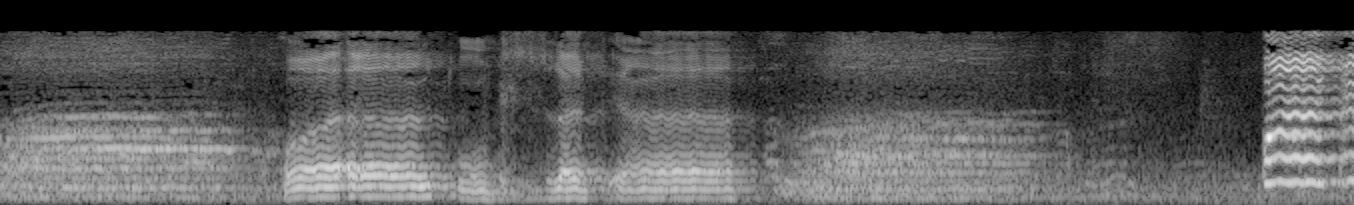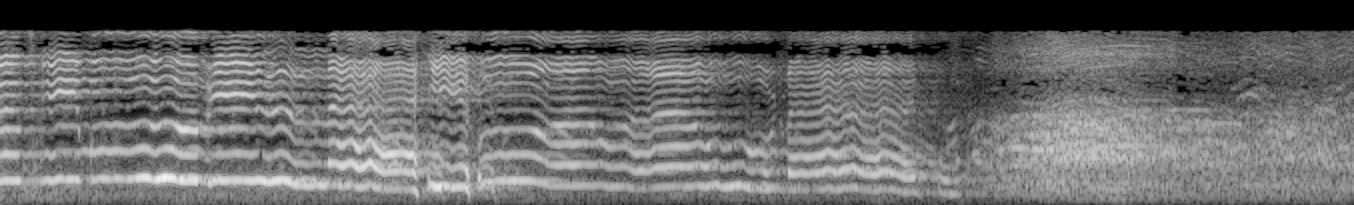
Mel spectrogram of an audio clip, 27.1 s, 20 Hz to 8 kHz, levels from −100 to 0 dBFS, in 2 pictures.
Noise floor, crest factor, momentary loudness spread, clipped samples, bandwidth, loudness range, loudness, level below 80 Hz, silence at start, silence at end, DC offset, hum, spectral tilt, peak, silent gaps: -47 dBFS; 20 dB; 19 LU; under 0.1%; 5.2 kHz; 17 LU; -20 LUFS; -64 dBFS; 0 s; 0 s; under 0.1%; none; -9 dB/octave; -2 dBFS; none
